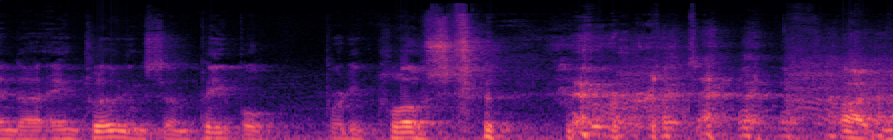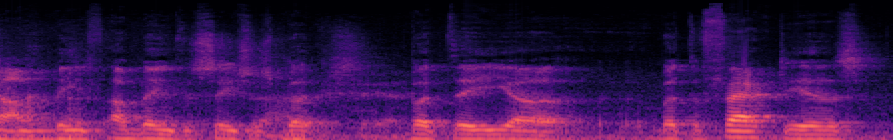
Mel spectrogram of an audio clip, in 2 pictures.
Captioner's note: laughter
